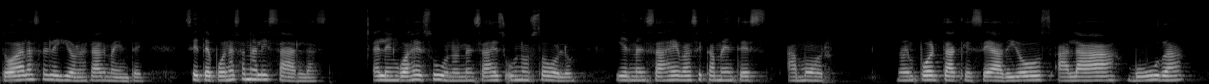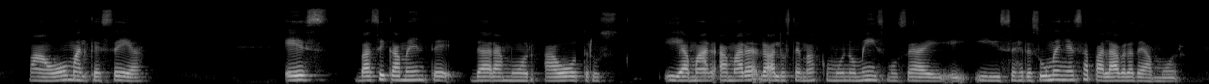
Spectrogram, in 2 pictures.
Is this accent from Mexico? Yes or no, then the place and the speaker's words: no; Dominican Republic; yo soy dominicana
